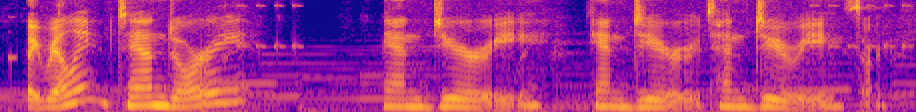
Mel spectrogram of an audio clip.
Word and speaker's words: tandoori: surely at least recognized tandoori chicken you're saying it wrong wait really Tandoori tanduri tandur tanduri sorry the do isn't like isn't like a door it's like DOD head do okay are you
